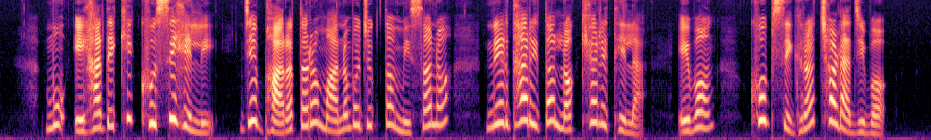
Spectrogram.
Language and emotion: Odia, happy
